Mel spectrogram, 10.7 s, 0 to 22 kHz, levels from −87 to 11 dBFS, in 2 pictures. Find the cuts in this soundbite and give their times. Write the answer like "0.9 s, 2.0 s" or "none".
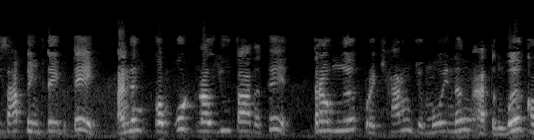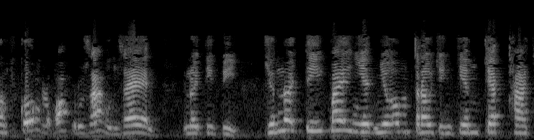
none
